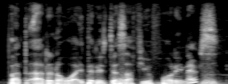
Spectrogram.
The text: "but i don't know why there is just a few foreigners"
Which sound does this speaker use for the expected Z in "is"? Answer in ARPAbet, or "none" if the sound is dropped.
S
